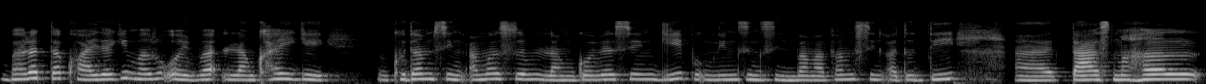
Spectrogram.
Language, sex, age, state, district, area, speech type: Manipuri, female, 18-30, Manipur, Thoubal, rural, spontaneous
